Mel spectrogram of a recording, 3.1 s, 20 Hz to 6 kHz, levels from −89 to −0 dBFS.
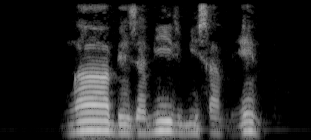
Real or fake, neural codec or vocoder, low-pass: real; none; 5.4 kHz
